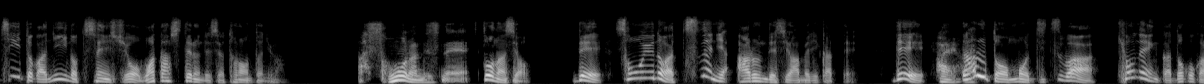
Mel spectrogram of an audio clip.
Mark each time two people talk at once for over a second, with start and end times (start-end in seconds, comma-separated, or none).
none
